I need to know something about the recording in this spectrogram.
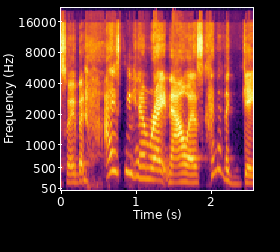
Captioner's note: chuckles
